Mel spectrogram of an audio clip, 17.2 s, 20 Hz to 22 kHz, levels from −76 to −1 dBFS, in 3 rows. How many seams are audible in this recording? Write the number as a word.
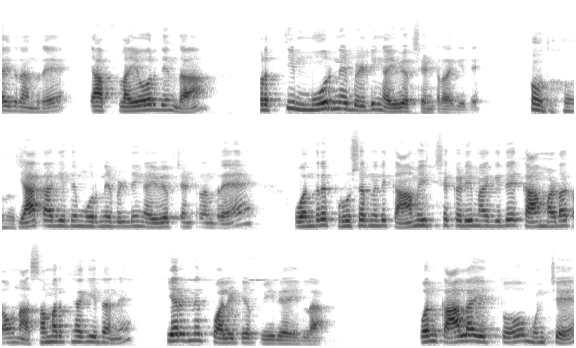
zero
